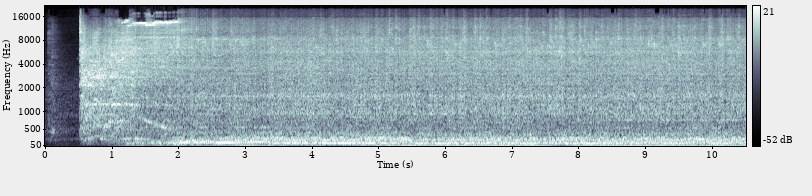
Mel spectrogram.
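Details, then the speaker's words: 1958 Jaguar XK150 roadster, cold start on automatic choke with no throttle pedal fitted: the engine catches at once and holds a steady, slightly high fast idle, normal for its cold-start choke. "foreign this is on an automatic choke there's no choke on this as such automatic um so it is a bit higher revvy when it first starts up when it's cold"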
